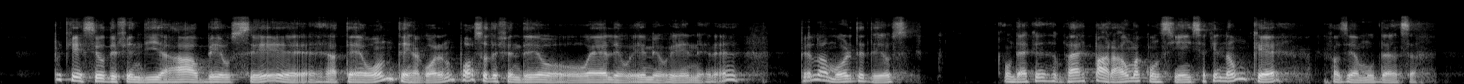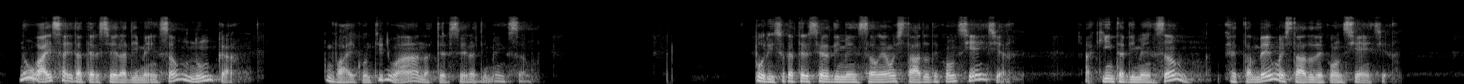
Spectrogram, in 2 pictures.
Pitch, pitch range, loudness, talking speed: 120 Hz, 110-160 Hz, -19 LUFS, 150 wpm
